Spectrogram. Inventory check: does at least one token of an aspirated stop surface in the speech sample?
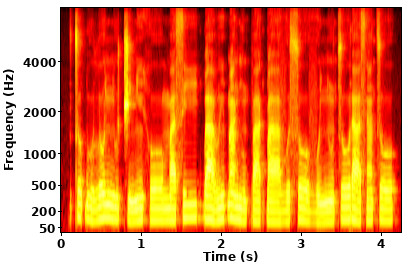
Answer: no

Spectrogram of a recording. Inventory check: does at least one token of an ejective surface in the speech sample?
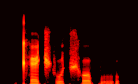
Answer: yes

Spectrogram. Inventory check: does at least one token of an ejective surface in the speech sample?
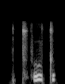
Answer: yes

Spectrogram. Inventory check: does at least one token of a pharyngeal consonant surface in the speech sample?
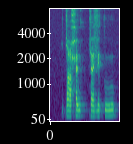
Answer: yes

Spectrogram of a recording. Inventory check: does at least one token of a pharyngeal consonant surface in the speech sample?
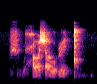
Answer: yes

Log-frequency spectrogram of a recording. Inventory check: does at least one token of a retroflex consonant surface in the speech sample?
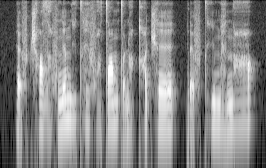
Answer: yes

